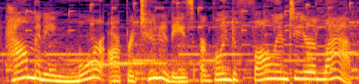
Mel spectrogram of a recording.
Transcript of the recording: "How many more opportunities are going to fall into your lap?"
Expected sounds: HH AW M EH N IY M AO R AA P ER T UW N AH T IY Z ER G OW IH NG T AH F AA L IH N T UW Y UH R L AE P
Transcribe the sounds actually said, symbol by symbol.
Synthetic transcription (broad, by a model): HH AW M EH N IY M AO R AA P ER T UW N AH T IY Z ER G OW IH NG T AH F AA L IH N T UW Y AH R L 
